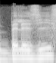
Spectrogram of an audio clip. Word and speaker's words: Belezi: L'auteur, c'est M. Bellesi, c'est comme ça que ça se prononce C'est ça.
